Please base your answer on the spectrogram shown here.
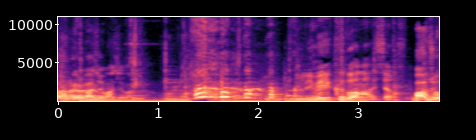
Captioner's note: burst out in laughter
